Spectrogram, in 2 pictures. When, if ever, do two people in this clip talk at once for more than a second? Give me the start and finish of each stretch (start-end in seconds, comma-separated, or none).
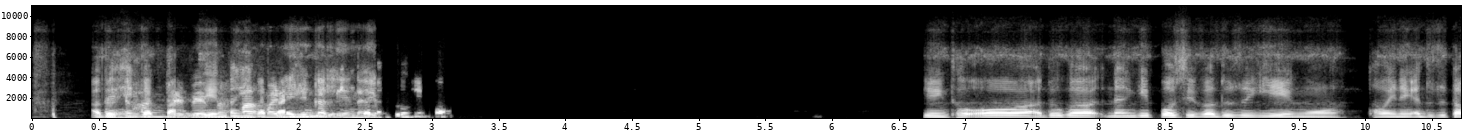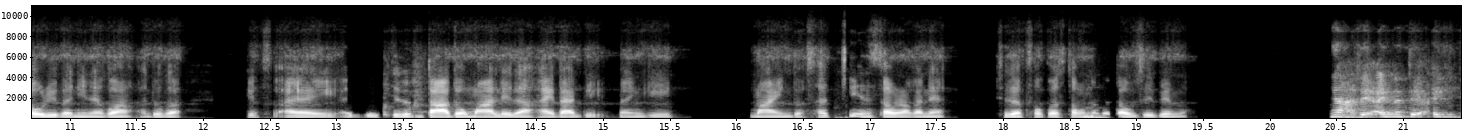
0.6-2.9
